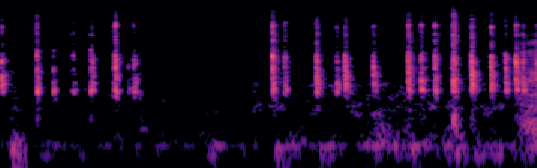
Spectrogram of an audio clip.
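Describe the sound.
Fingers type on a computer keyboard to run a Google search: quick bursts of many light, clicky keystrokes, a short pause, then a faster flurry of keys, all fairly quiet.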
